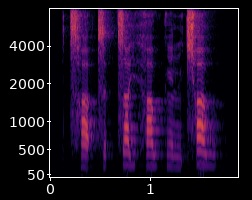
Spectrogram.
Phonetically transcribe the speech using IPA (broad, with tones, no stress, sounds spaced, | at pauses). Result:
t͡sʰ a˨ ʔ t͡s ə˨ t̚ t͡s a˥˧ j h a˧ w k ẽ˨˩ n t͡ɕʰ a˥˧ w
